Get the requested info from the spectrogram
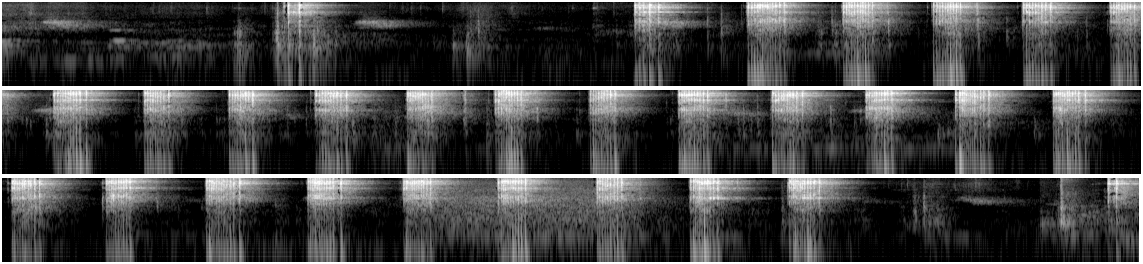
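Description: Socket ratchet wrench with an extension being swung back and forth on a bolt, its pawl clicking. There is a single burst of clicks about a second and a half in, then a steady run of ratcheting strokes about two a second from about three seconds in until just before the end.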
